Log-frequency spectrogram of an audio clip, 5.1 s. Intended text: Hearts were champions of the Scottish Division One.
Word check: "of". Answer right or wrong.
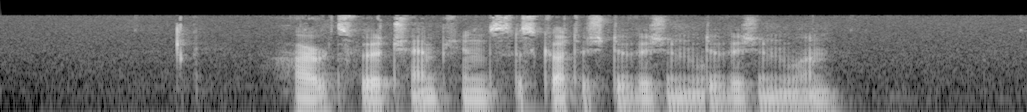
wrong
